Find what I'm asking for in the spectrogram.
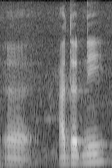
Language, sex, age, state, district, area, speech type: Bodo, male, 30-45, Assam, Udalguri, urban, spontaneous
